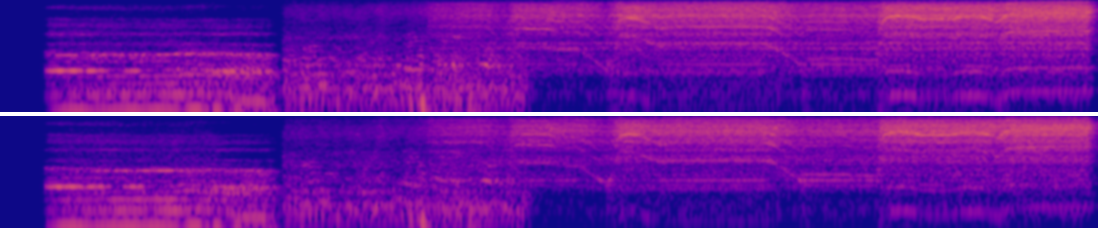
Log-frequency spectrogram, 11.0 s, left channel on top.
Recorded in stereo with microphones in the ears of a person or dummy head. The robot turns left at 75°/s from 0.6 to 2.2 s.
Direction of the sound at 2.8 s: 20° right (ahead or behind).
